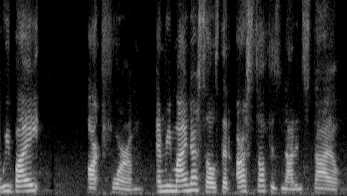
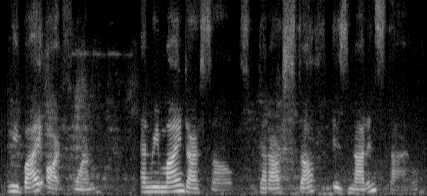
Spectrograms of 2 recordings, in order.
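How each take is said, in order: First: It is read fast. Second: It is read slowly.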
